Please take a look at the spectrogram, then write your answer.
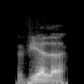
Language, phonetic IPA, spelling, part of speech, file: Polish, [ˈvʲjɛlɛ], wiele, pronoun / adverb, Pl-wiele.ogg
